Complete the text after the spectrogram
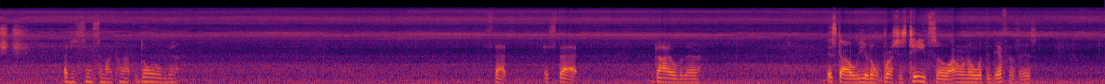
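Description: A young man speaks close by in short, scattered bursts.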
